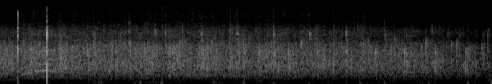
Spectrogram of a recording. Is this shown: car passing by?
no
